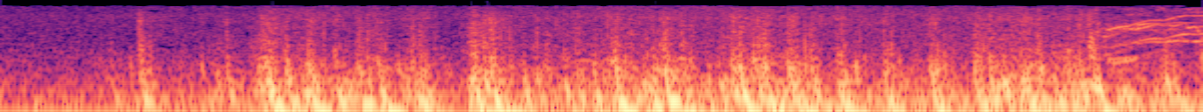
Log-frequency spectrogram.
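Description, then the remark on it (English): A chicken flaps its wings in a loud flurry of rapid, papery beats and rustling that runs continuously for several seconds, with a brief high squawk near the end. “That's like the sound of a newspaper like this. Right. That is the worst. Chicken flapping wings.”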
